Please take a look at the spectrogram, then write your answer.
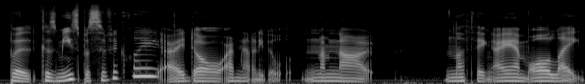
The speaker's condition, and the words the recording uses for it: No condition.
